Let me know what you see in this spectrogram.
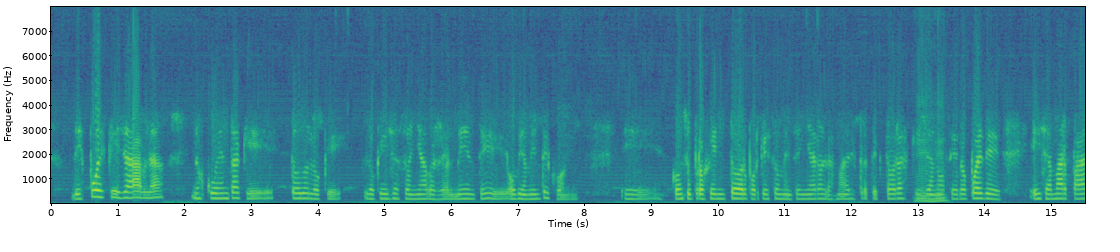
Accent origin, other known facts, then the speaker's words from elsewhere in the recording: Apolinario Saravia, Salta, Argentina; Esto, nosotros somos de Apolinario Saravia.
